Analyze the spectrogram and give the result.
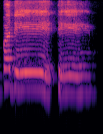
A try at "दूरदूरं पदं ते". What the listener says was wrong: Duram padamte. Did you have padete or something? Padam.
